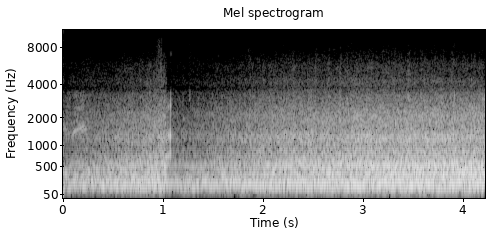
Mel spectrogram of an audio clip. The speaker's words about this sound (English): Crew reporting they're ready to go. The vehicle on internal power. Auto sequence initiated less than 15 seconds. The engine's igniting.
